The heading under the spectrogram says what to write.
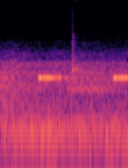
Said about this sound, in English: The sonar beeps more intensely, and I feel myself sweating more and more.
